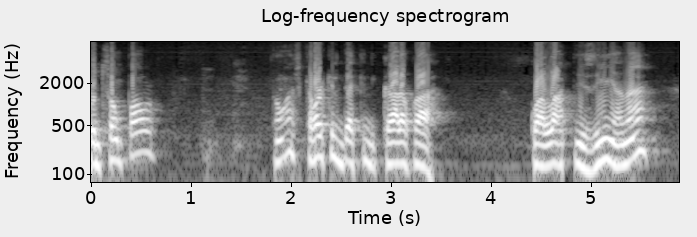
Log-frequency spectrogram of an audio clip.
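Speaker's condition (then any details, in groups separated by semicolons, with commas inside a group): No condition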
